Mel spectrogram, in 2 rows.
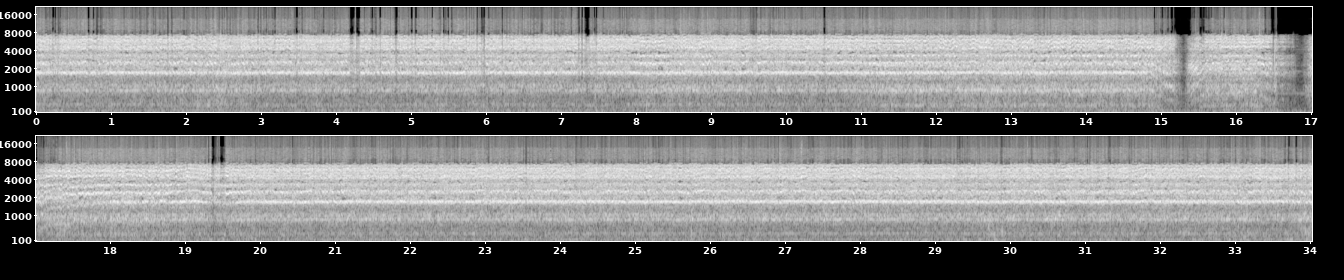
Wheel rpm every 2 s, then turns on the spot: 230, 230, 230, 240, 230, 230, 210, 170, 130, 210, 230, 230, 230, 230, 240, 230, 230.
none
